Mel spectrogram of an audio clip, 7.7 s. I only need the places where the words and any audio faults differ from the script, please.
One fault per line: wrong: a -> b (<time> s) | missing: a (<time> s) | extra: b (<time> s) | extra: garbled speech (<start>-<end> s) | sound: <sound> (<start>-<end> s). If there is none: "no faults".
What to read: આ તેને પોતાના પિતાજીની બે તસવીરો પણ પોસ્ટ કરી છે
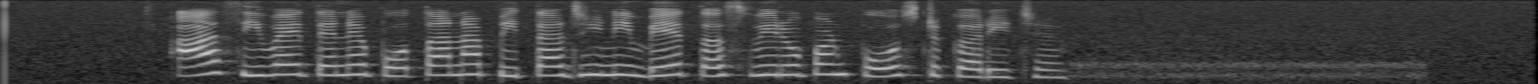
extra: સિવાય (1.2 s)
